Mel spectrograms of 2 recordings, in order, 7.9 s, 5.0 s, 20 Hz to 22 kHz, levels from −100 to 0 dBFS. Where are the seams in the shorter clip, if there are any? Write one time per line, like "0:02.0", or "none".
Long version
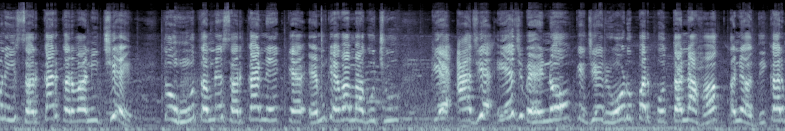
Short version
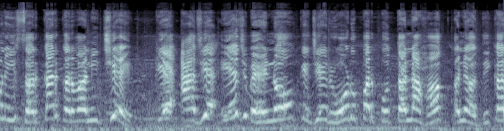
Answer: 0:01.4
